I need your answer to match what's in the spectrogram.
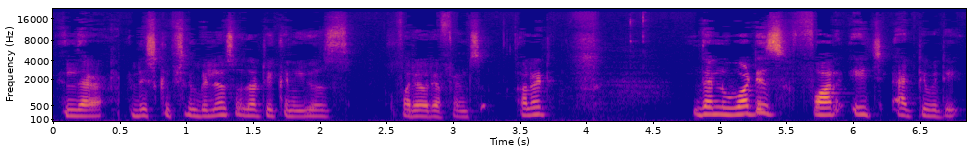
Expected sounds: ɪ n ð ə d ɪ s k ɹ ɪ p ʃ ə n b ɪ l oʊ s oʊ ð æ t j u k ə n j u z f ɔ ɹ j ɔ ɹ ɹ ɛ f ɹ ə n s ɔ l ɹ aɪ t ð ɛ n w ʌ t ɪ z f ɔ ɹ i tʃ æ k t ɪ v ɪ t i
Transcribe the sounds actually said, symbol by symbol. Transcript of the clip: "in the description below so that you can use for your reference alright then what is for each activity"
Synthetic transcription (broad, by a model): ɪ n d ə d ɪ s k ɹ ɪ p ʃ ə n b ɪ l oʊ s oʊ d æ t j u k ə n j u z f ɔ ɹ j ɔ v ɹ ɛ f ɹ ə n s ɔ l ɹ aɪ t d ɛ n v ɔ t ɪ z f ɔ ɹ i tʃ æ k t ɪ v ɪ t i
